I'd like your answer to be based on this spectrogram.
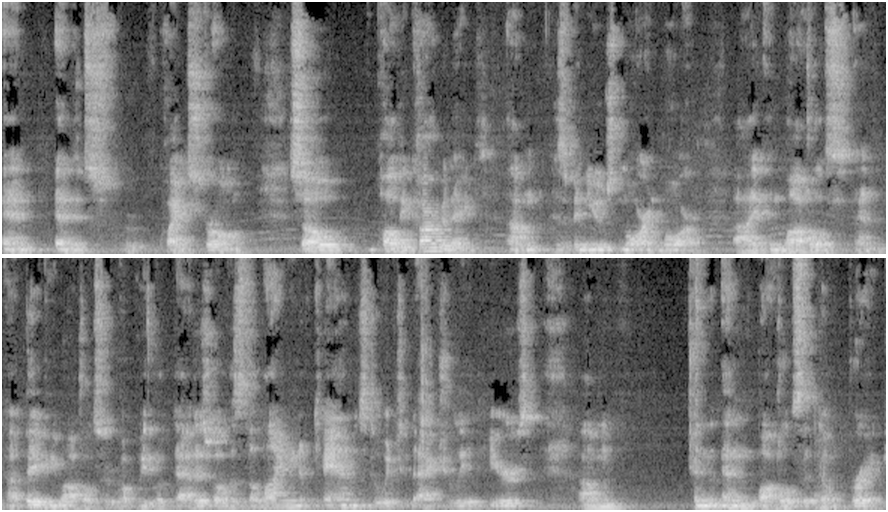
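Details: Adult male speaker with voice tremor from essential tremor, which he says also affects his hands; he says it ended his surgical work and is in his voice: voice tremor (essential tremor).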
